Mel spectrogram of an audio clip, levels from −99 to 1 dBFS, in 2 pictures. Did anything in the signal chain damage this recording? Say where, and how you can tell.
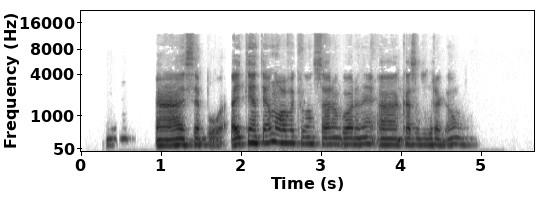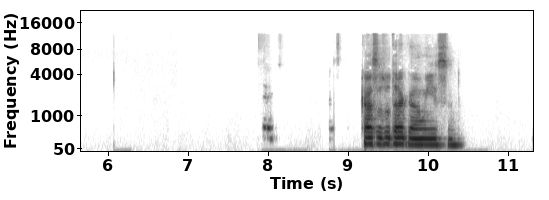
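Yes. From 4.86 to 6.86 s the speech turns thin, bright and hissy, with sibilants spitting forward. That is pre-emphasis left on at the playback stage: the treble sits about 8 dB high at 10 kHz relative to 1 kHz, consistent with an undone CD-style 50/15 µs curve.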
